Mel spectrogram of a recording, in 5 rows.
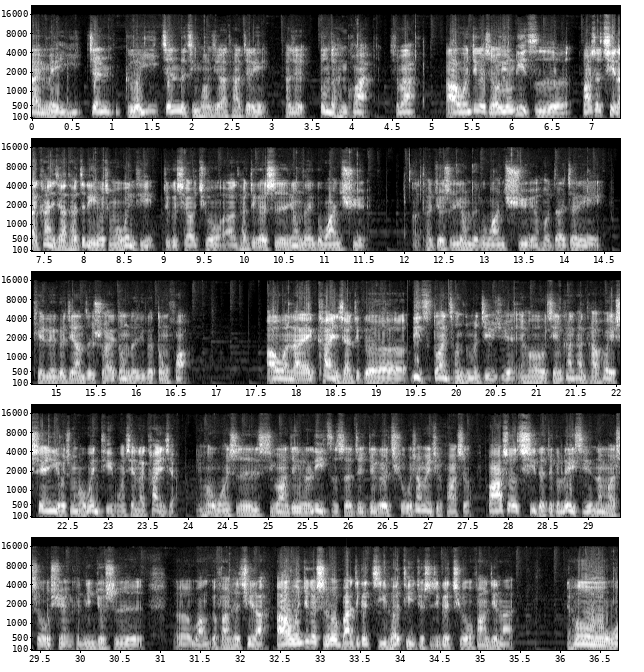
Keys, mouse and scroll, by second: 0.1 alt+click, 0.5 alt+middle click, 0.9 alt+click, 2.0 alt+click, 3.6 alt+click, 4.2 alt+click, 5.0 alt+right click, 5.4 alt+click, 8.1 alt+click, 9.2 click, 10.6 click, 11.3 click, 12.2 right click, 12.6 alt+middle click, 13.1 alt+click, 14.2-17.9 alt+drag, 19.0 click, 20.0 click, 20.9 alt+right click, 21.5 alt+click, 31.7 click, 32.3 alt+click, 34.6-35.6 alt+drag, 36.6 alt+click.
